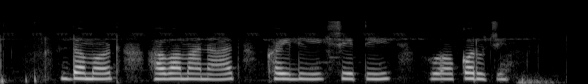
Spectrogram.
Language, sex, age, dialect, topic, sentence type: Marathi, female, 18-24, Southern Konkan, agriculture, question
